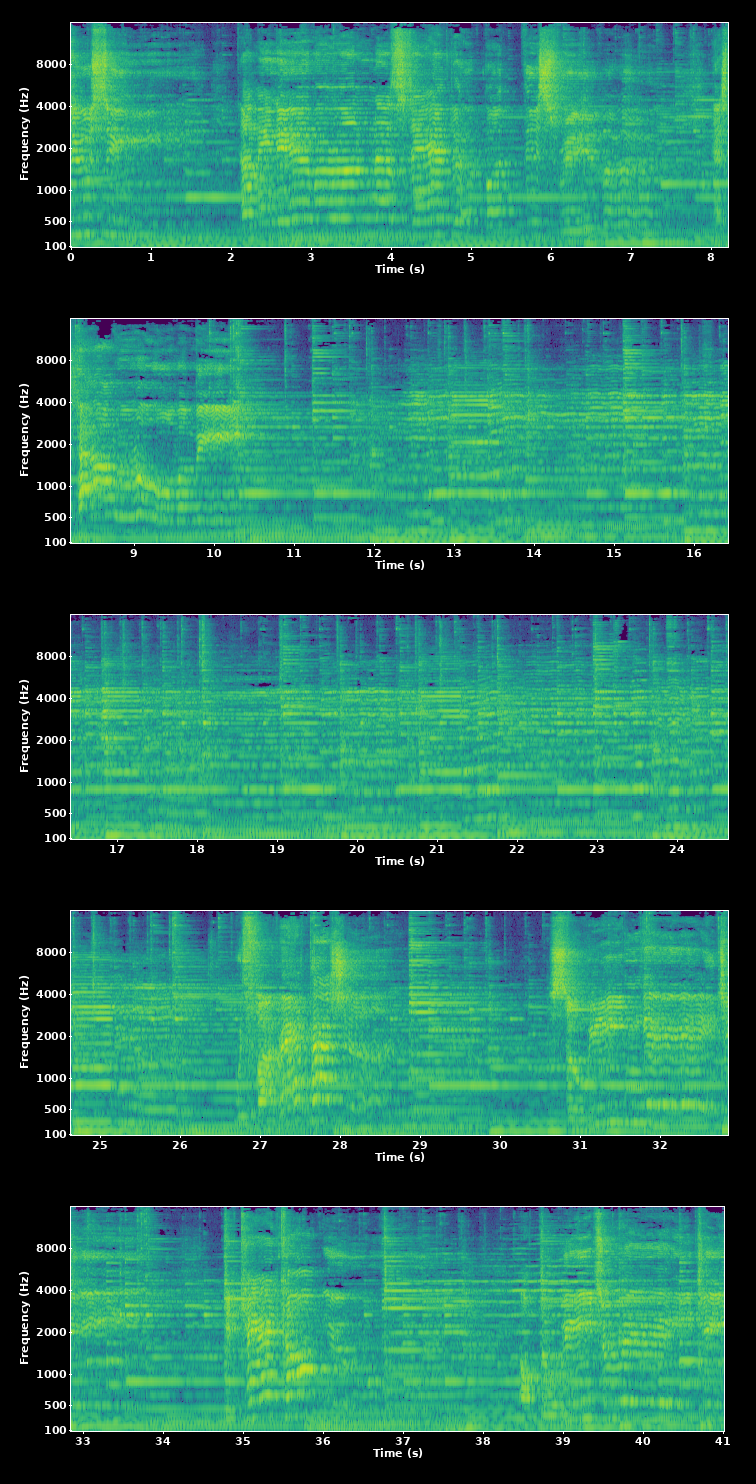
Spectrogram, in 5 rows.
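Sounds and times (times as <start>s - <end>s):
fiddle long held notes: 0.0s - 41.0s
mandolin: 0.0s - 41.0s
strummed acoustic guitars: 0.0s - 41.0s
walking electric bass: 0.0s - 41.0s.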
